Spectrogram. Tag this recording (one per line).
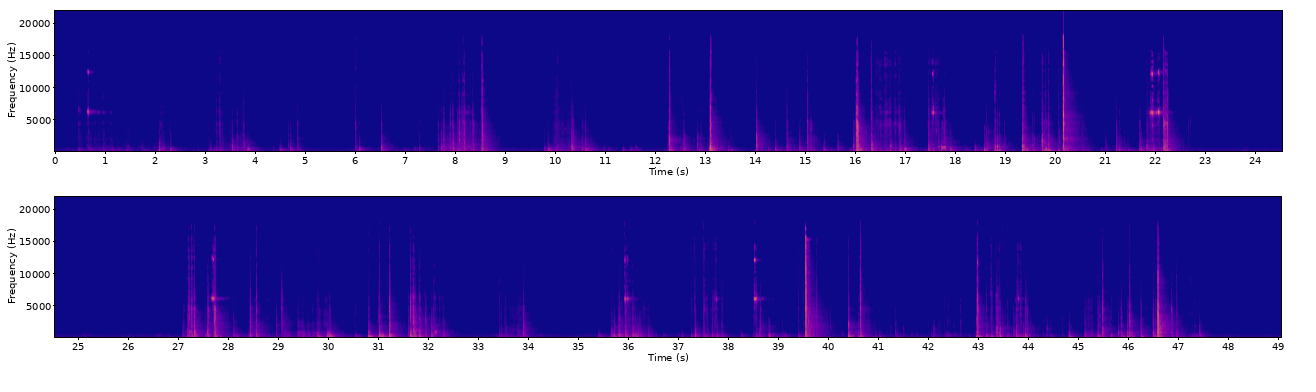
Lock
Metal
Scraping
Thalamus-Lab
Unlock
